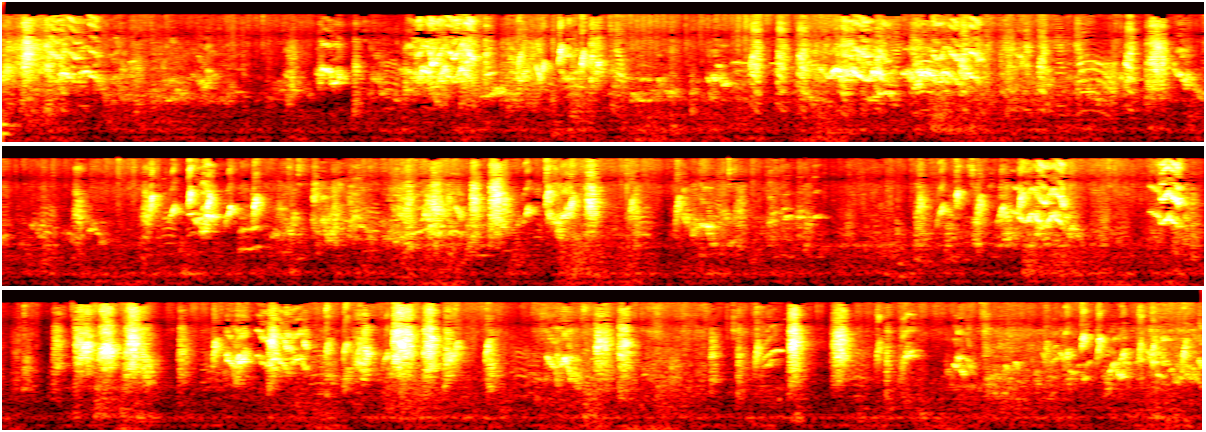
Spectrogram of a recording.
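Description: A mixed aviary flock of canaries and finches chirping and calling continuously, with short flutters and flaps of wings scattered throughout.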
